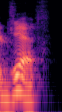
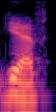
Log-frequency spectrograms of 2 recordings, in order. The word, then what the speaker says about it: GIF: But as we all know, it's actually pronounced GIF. JIF is a brand of peanut butter and it's spelled with a J.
